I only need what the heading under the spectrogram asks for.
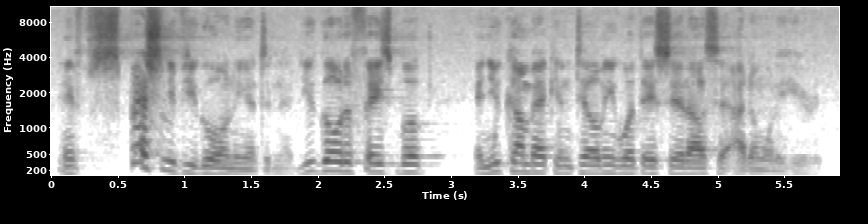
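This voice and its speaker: A man's voice: mid-range voice, animated, fast, a little mellow. An older man giving an informal temple sermon, conversational yet emphatic, putting questions to his listeners and drawing out key words. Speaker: religious teacher giving a temple discourse. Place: speaking live to a gathering in a temple.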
